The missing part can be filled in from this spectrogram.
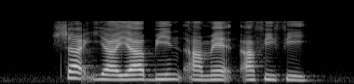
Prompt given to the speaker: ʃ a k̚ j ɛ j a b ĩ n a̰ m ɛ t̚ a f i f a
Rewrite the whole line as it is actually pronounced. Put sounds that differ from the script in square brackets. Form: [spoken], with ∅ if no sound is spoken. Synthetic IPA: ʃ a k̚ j [a] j a b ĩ n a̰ m ɛ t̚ a f i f [i]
